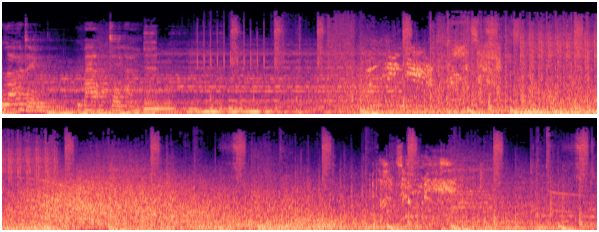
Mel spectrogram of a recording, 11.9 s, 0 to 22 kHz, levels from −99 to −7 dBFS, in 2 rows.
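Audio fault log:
No faults detected; no dropouts, clipping, timing errors or level disturbances heard anywhere in the clip.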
